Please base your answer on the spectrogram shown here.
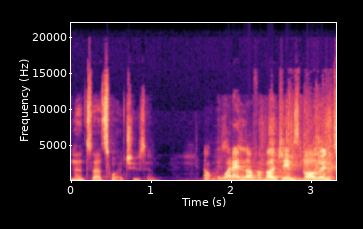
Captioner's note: applause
